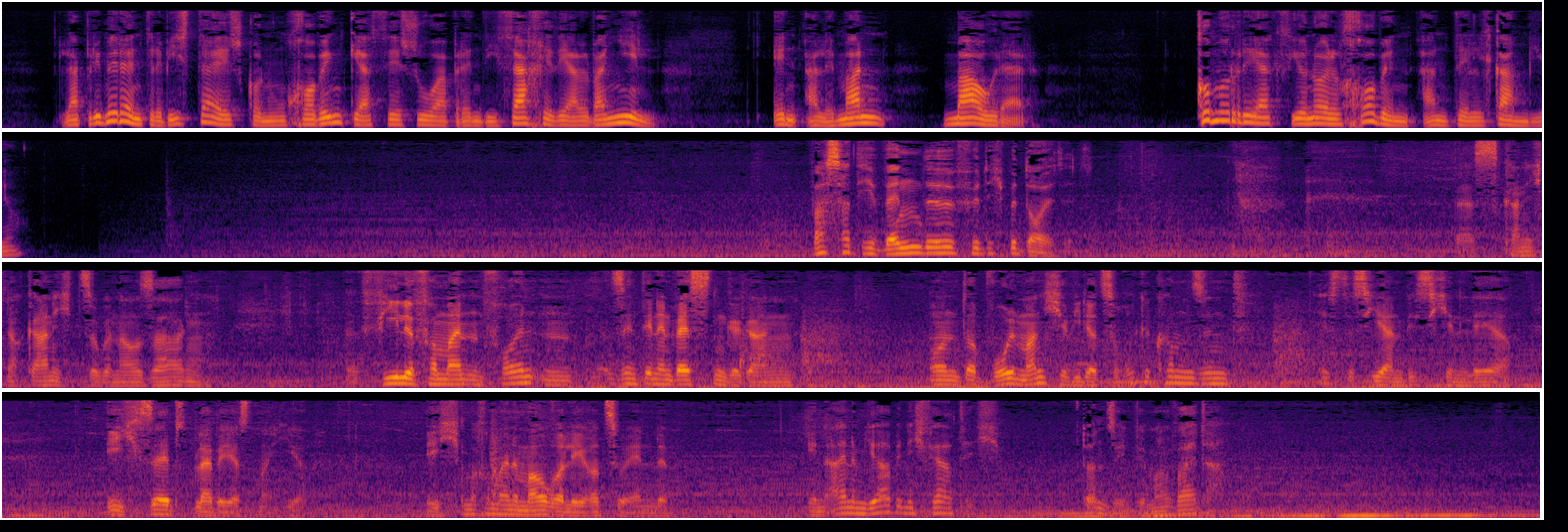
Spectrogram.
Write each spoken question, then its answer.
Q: ¿Cómo reaccionó el joven ante el cambio?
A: El joven todavía se siente inseguro.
